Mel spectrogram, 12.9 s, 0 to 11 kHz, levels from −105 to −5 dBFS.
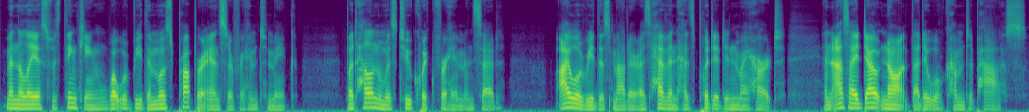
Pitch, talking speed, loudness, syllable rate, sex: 110 Hz, 220 wpm, -23 LUFS, 5.0 syllables/s, male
